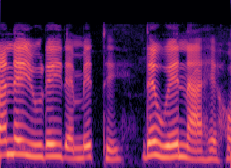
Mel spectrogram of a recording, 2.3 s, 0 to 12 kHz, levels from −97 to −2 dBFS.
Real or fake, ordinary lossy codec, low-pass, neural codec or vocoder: real; Opus, 64 kbps; 7.2 kHz; none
